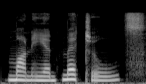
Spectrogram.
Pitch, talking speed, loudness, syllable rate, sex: 200 Hz, 125 wpm, -18 LUFS, 3.9 syllables/s, female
